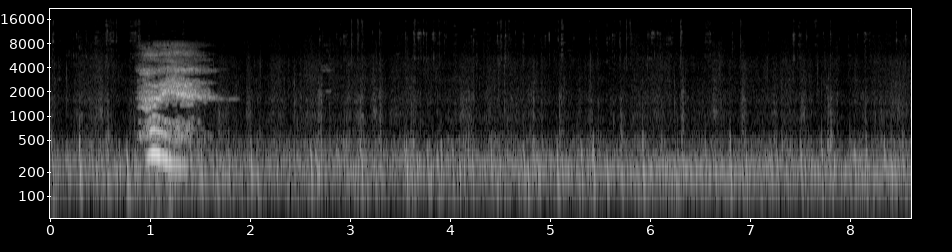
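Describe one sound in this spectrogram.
A horse gallops, its hooves thudding steadily on sand.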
